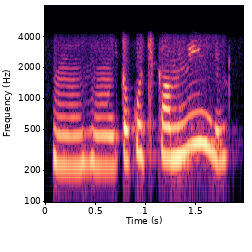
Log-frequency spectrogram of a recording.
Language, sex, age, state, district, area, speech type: Hindi, female, 30-45, Madhya Pradesh, Betul, urban, conversation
